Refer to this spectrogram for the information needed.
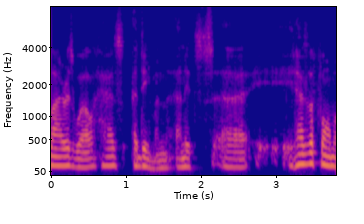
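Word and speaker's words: dæmon: Yeah, I pronounce it demon, but it is spelled D-A-E with a ligature, M-O-N.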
